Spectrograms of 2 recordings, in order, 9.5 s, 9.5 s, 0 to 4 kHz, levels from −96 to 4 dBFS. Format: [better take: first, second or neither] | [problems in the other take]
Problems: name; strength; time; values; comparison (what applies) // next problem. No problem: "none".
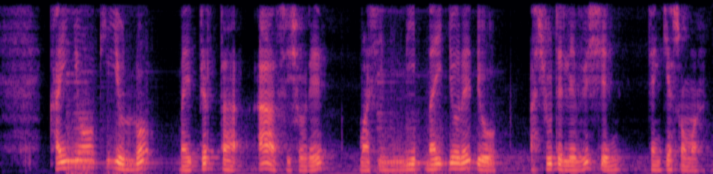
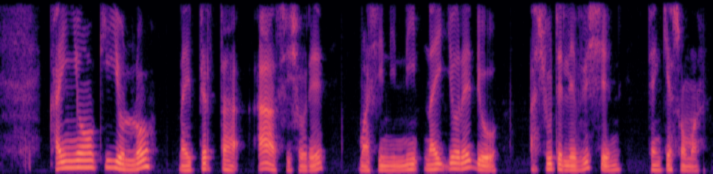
second | noise reduction (neural separator model SepFormer DNS4)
